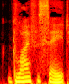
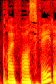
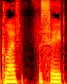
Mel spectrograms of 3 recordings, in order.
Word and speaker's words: glyphosate: We had talked last week about glyphosate, and I mispronounced it glyphosate, and excuse me for that.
